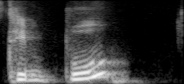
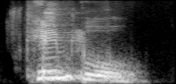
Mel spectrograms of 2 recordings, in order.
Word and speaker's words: Thimphu: Is it Thimphu? What's the capital of Bhutan? – Yes, it's Thimphu. Thimphu.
